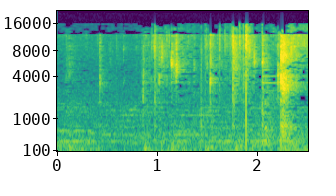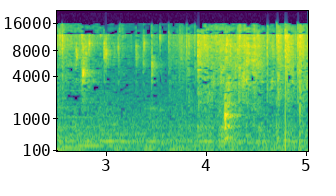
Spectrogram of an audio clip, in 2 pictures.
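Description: Mustard seeds and a dry red chilli sizzling and crackling in a little hot oil in a wok as a tempering, picking up about a second in, with a metal spatula stirring and scraping the pan.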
